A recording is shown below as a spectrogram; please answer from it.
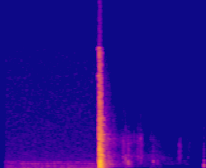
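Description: A single rifle shot about a second in: one sharp report that dies away within a fraction of a second, followed by a few faint echoes.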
